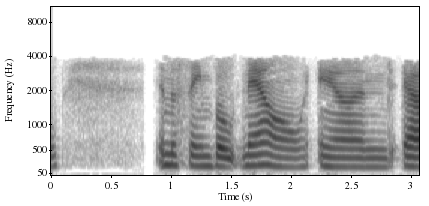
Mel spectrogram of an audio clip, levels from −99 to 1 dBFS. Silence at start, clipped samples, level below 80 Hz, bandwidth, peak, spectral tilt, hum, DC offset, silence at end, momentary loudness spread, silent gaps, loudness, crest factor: 0 s; under 0.1%; -76 dBFS; 4.2 kHz; -6 dBFS; -9.5 dB/octave; none; under 0.1%; 0 s; 17 LU; 0.79-0.84 s; -27 LUFS; 22 dB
